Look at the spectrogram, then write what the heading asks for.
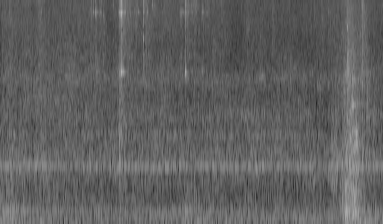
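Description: Passenger train running, heard from inside the carriage: a steady low rumble with a faint steady high tone. A short, louder noise comes about five seconds in.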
